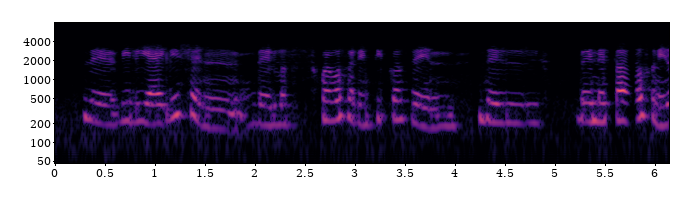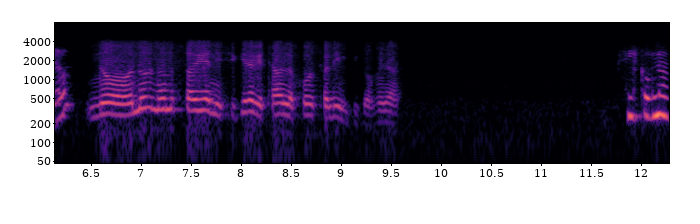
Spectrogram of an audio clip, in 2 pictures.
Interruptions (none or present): none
